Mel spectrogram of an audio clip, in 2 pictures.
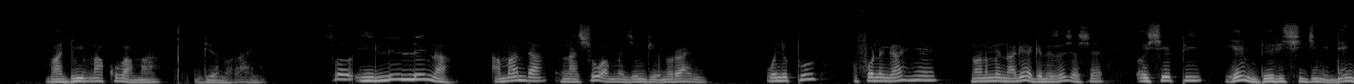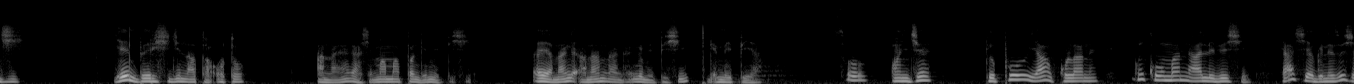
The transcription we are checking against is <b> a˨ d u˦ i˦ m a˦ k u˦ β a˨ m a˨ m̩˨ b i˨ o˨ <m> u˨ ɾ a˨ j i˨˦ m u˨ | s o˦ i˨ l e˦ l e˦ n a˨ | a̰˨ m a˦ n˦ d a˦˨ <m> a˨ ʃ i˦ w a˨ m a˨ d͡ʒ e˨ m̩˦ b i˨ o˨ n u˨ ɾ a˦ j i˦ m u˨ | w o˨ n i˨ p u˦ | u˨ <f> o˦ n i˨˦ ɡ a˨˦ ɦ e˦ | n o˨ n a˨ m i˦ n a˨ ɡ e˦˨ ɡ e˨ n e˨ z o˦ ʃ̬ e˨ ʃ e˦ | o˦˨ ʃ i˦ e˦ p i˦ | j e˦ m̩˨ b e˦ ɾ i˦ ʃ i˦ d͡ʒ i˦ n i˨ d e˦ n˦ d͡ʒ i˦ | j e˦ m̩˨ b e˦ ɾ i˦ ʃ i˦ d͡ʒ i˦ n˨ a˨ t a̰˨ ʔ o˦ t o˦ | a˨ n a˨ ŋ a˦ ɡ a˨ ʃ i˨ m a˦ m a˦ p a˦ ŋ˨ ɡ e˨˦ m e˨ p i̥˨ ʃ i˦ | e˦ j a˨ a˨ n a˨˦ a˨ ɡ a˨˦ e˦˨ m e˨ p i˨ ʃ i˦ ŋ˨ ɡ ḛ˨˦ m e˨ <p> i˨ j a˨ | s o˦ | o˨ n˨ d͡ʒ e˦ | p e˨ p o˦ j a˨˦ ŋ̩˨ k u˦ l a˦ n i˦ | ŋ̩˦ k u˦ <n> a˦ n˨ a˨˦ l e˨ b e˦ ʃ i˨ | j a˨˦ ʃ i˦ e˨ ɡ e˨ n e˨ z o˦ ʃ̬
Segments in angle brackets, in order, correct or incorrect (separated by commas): incorrect, incorrect, incorrect, correct, correct, incorrect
